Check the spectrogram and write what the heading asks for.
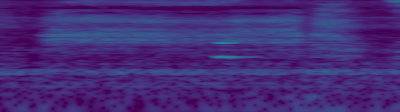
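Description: Saucepan of cherries, sugar and water heating toward a boil on a gas burner, a faint, even crackling and popping that sounds like applause.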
